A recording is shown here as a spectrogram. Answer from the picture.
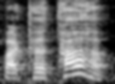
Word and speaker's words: पठथः: तो यहाँ पे उच्चारण करेंगे पठथः, लिखथः, धावथः, और यहाँ उच्चारण करेंगे पठथ, लिखथ, धावथ।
